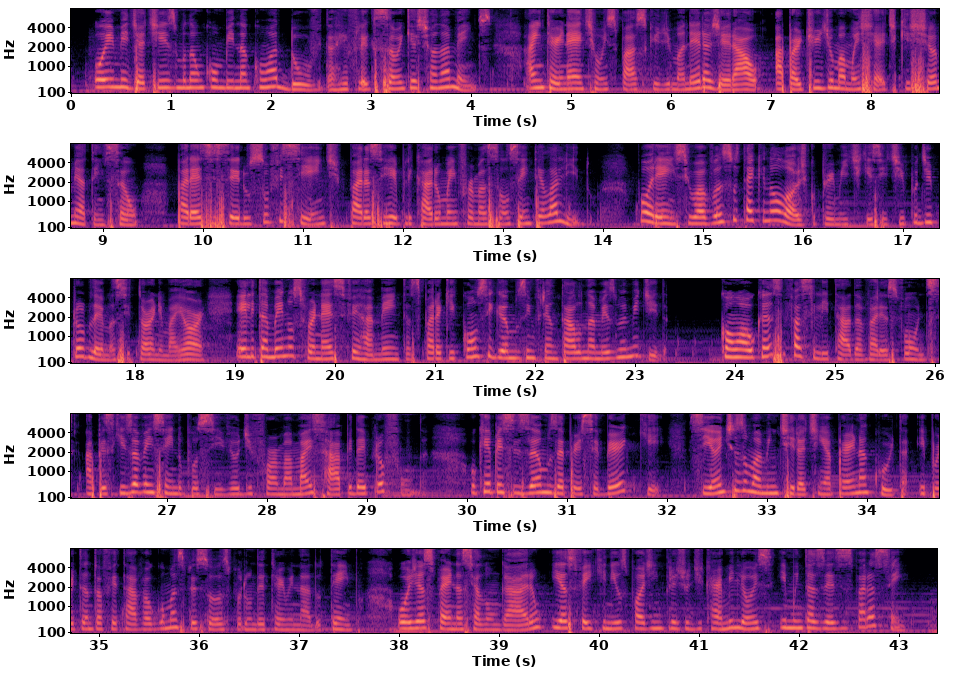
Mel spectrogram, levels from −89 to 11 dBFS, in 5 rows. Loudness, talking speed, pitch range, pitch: -20 LUFS, 170 wpm, 195-250 Hz, 220 Hz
